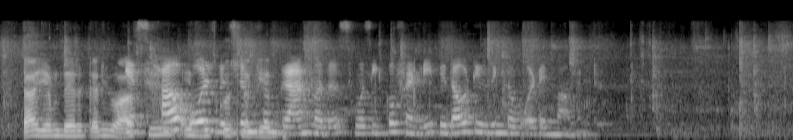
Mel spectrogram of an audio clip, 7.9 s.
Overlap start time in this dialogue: 1.2 s

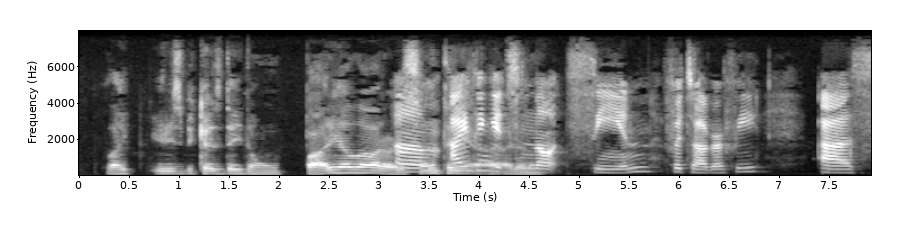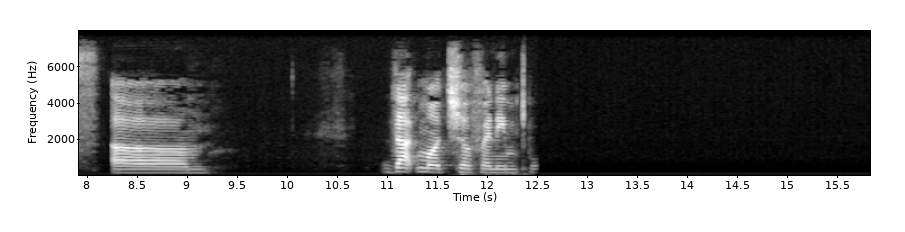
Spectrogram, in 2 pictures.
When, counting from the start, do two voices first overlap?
3.2 s

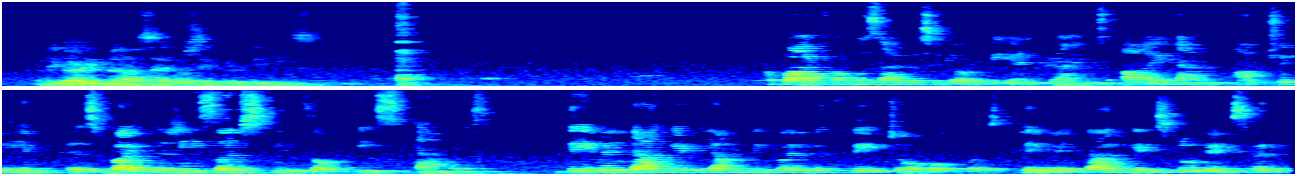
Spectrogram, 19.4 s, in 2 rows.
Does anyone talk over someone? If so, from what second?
none

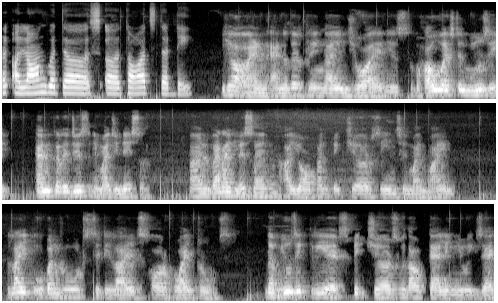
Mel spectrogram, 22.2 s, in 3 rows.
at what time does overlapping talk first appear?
none

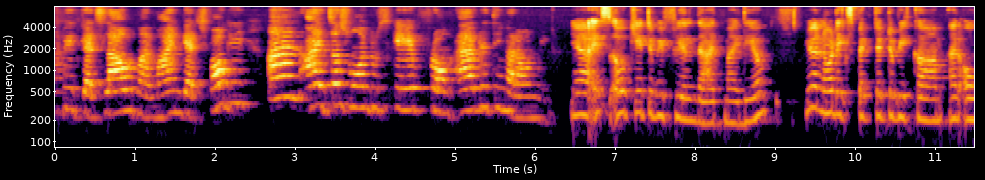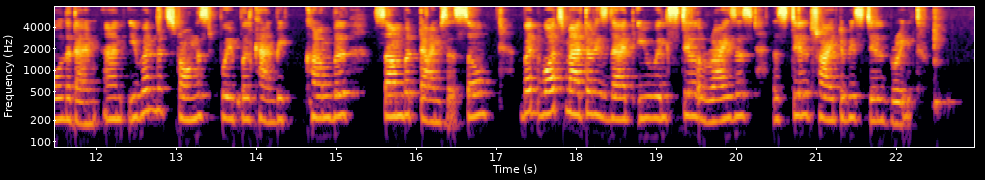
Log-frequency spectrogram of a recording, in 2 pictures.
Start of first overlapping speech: none

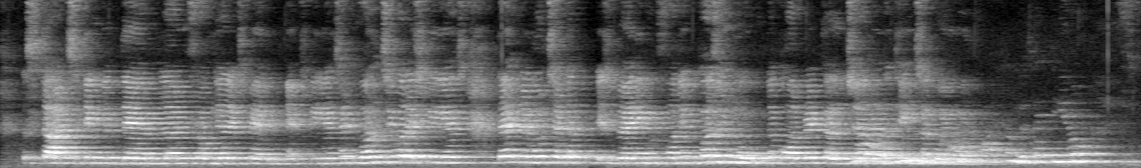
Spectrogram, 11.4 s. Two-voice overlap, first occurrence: 8.4 s

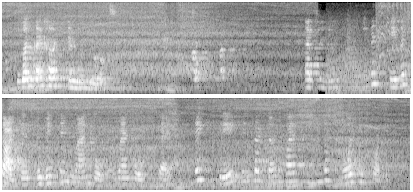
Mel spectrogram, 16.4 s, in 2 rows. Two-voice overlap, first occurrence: none

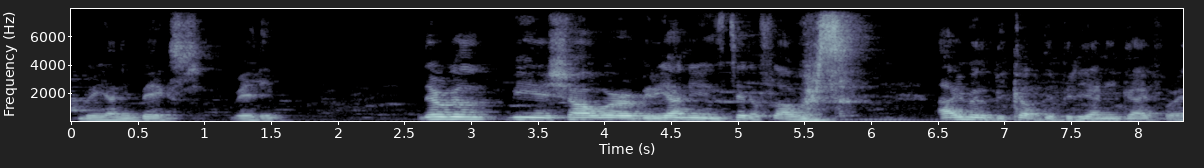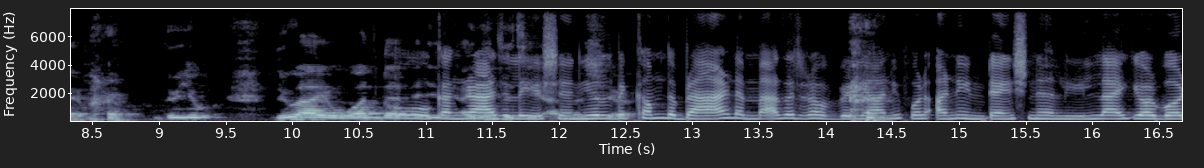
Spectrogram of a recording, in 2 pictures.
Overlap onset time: 10.7 s

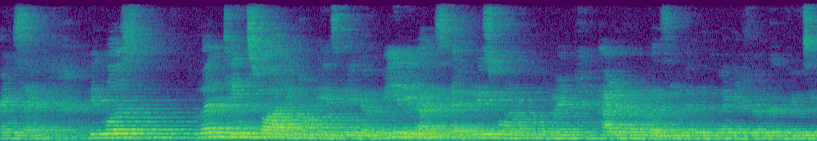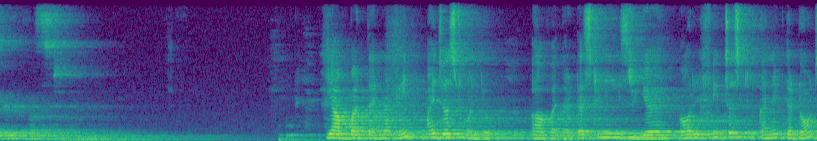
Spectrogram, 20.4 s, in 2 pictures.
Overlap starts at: none

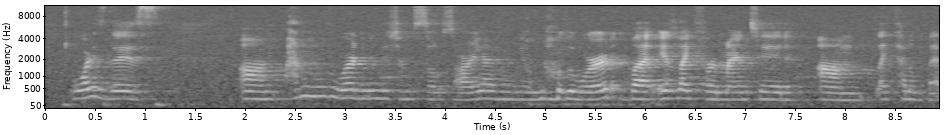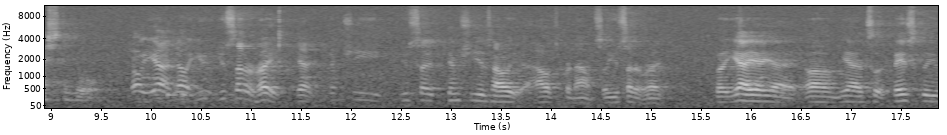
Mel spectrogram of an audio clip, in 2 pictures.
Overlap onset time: none

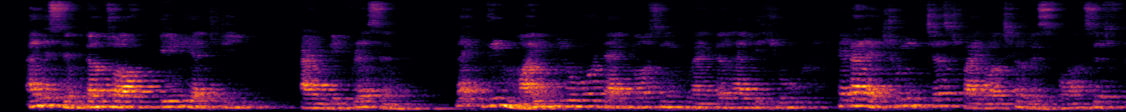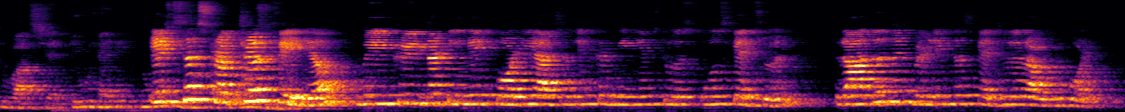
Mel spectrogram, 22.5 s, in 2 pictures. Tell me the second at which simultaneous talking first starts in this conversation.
12.8 s

